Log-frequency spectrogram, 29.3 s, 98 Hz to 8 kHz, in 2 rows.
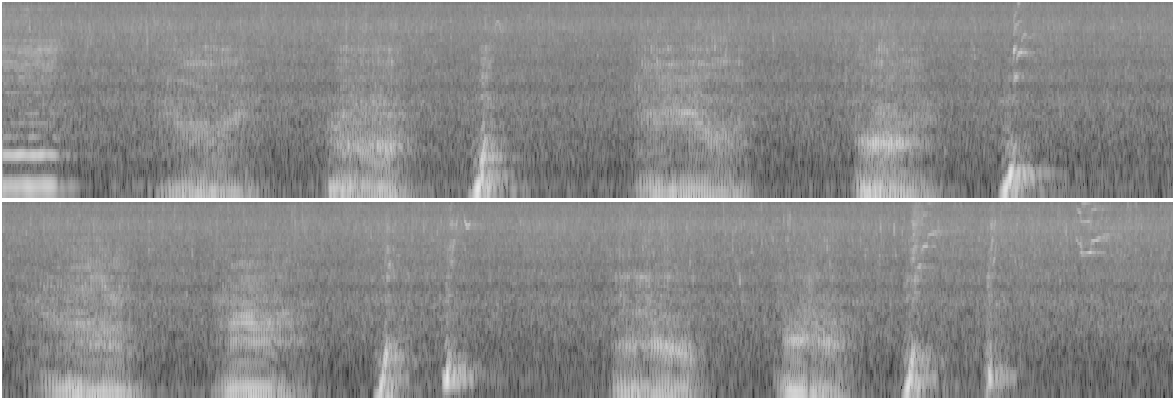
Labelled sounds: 2.2	2.6	humpback whale, 1.8 to 2.2 kHz
8.0	9.1	humpback whale, 1.8 to 2.4 kHz
12.6	12.9	humpback whale, 2.3 to 3.0 kHz
26.0	26.5	humpback whale, 1.8 to 4.1 kHz
28.1	28.6	humpback whale, 2.4 to 3.9 kHz

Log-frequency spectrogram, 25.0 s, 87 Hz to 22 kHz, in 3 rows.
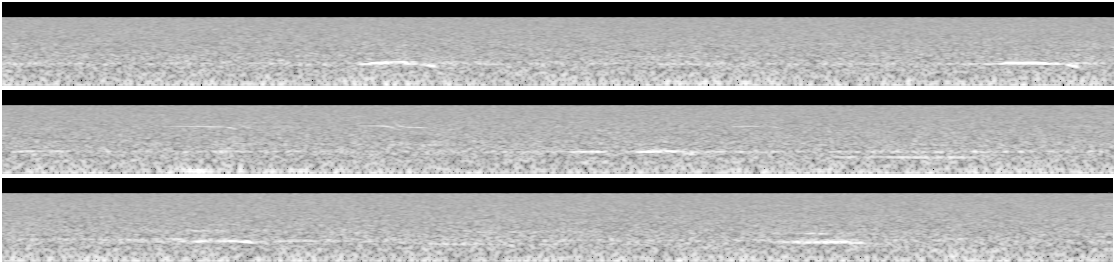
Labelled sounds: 9.6	10.2	killer whale, Bigg's (transient), 1.7 to 2.0 kHz
11.0	11.6	killer whale, Bigg's (transient), 1.8 to 2.2 kHz

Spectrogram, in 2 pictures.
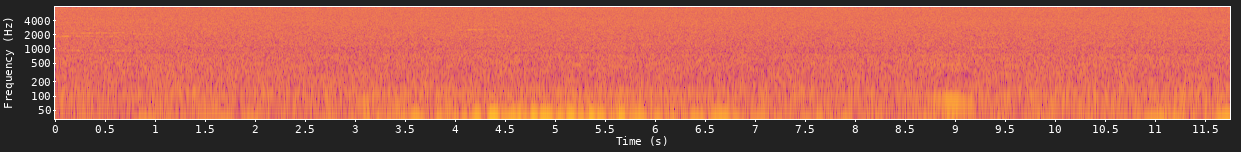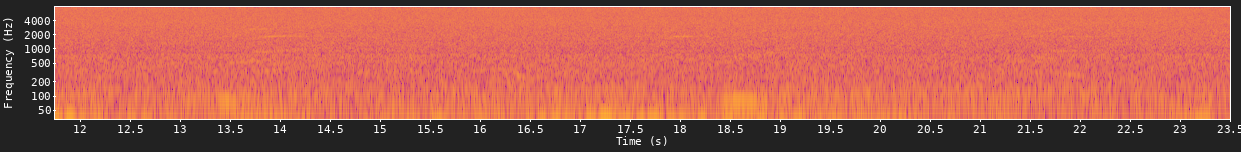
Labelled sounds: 0.2	0.5	humpback whale, 2.1 to 2.3 kHz
13.8	14.1	humpback whale, 1.8 to 2.0 kHz

